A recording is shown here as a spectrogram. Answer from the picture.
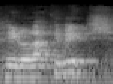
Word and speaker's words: Petar Lackovic: to turn you in today i'm here with peter lacovich how are you good richard how are you pronunciation perfect spot on mate perfect excellent now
